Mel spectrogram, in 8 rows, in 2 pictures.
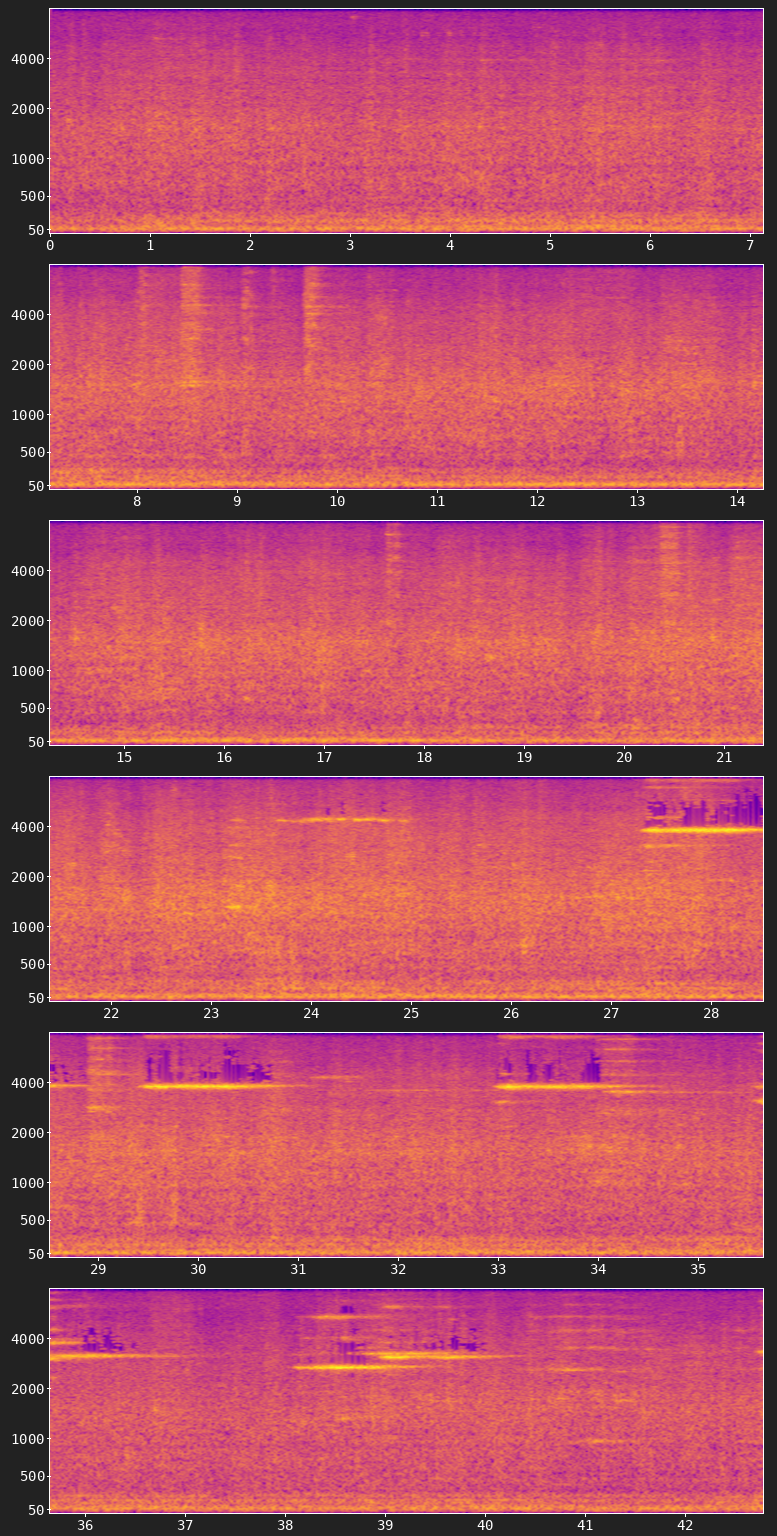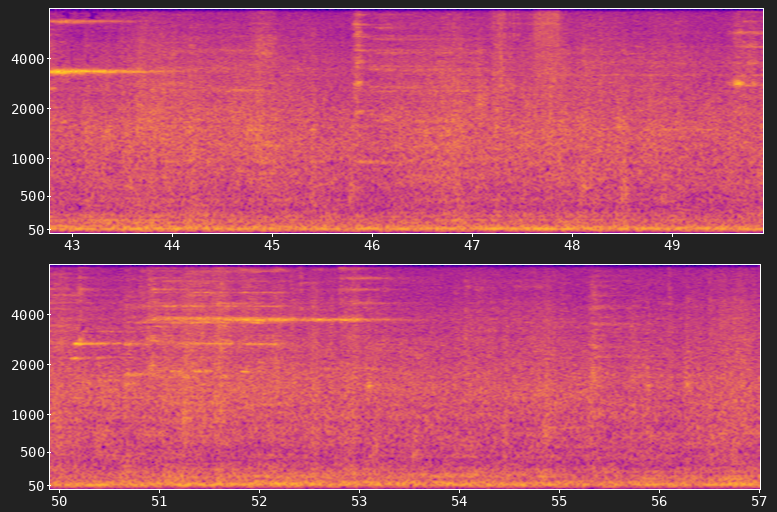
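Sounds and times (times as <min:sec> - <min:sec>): train wheels rumbling on rail: 0:00.0 - 0:57.0
high-pitched wheel squeals: 0:23.6 - 0:25.0, 0:27.3 - 0:31.7, 0:33.0 - 0:34.5, 0:35.6 - 0:36.6, 0:38.1 - 0:41.5, 0:42.7 - 0:43.8, 0:49.6 - 0:53.2.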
